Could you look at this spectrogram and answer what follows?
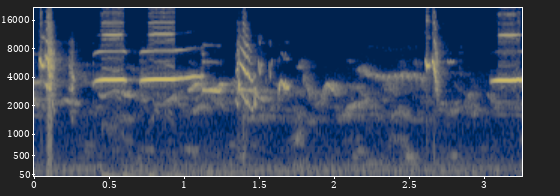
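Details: Oriental magpie-robin singing to provoke other magpie-robins: loud, pure, sustained whistles alternating with harsh buzzy notes and quick chatter.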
